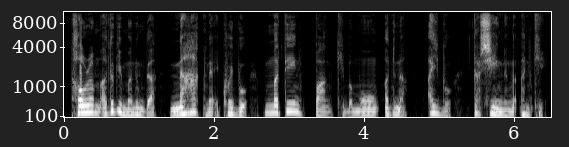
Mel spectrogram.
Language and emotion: Manipuri, surprised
